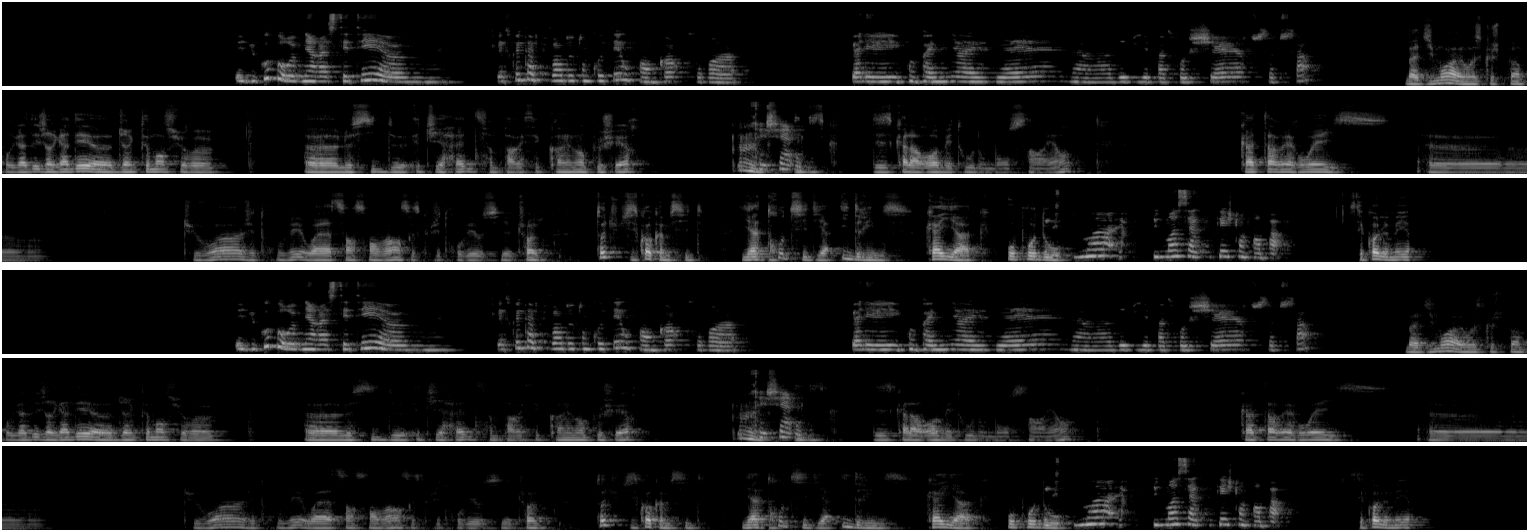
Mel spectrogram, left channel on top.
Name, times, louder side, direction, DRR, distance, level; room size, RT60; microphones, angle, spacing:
voice 1, 2.3-4.5 5.0-7.4 8.5-13.1 22.7-23.3 40.9-41.8 42.0-43.3, equal, 5° left, 0.8 m, -34 dB
voice 2, 14.0-17.4 18.3-21.6 22.6-22.8 23.2-23.3 24.0-25.9 27.6-29.1 29.5-30.9 32.3-35.9 36.4-37.4 37.9-41.1 44.0-44.6, left 3 dB, 60° left, 1.2 m, -34 dB
27.5 x 15.5 x 3.2 m
head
